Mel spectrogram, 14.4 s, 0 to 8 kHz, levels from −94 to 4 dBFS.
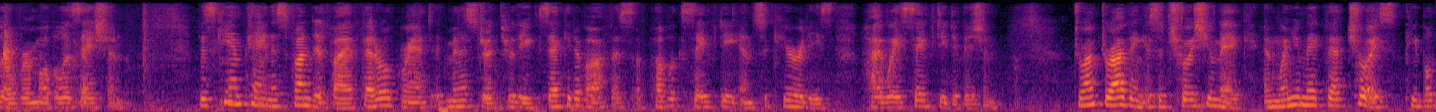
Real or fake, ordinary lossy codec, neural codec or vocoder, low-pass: fake; AAC, 32 kbps; vocoder, 44.1 kHz, 128 mel bands, Pupu-Vocoder; 7.2 kHz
